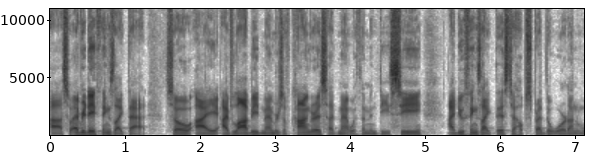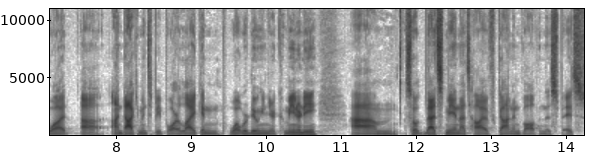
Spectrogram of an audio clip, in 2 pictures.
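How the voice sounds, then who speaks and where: Here a man speaks at a fairly low pitch and a fairly quick pace. His intonation is monotone and flat. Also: very clean recording, silent background. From northwest Ohio, US (moved from Bolivia at nine). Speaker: immigrant advocate, panelist. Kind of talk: panel discussion. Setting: community center event with audience.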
